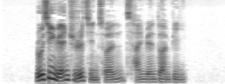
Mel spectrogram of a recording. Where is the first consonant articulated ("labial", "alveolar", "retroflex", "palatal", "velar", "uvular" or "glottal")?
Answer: retroflex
